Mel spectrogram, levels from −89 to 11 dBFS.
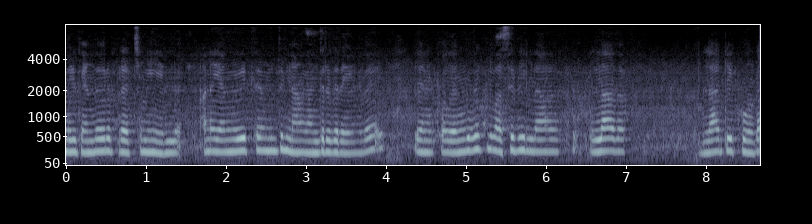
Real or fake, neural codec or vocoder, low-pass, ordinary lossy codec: fake; codec, 16 kHz, 2 kbps, FunCodec, trained on LibriTTS, 25 frames a second; none; none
